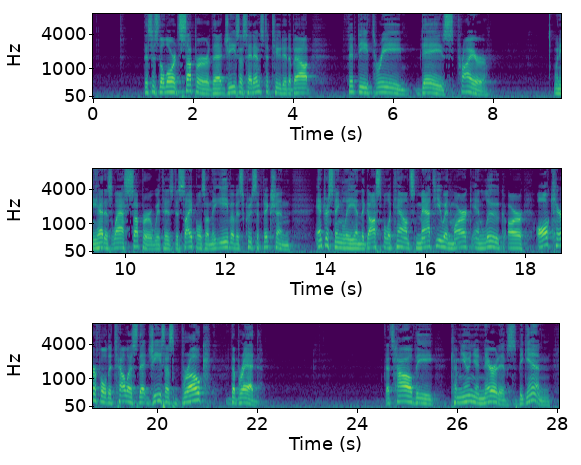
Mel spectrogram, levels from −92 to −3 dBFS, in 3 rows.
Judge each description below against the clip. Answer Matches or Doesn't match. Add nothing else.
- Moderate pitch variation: Matches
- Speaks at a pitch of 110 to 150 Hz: Matches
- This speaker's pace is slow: Matches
